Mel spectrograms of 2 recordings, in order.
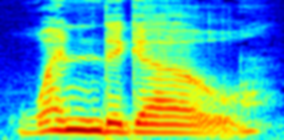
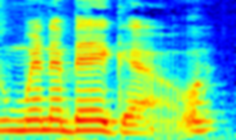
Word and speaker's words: Wendigo: My episode, my topic is the Wendigo. Wendigo. Not Winnebago.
